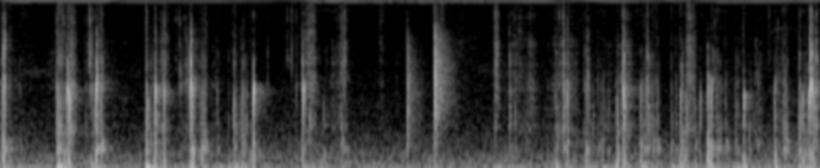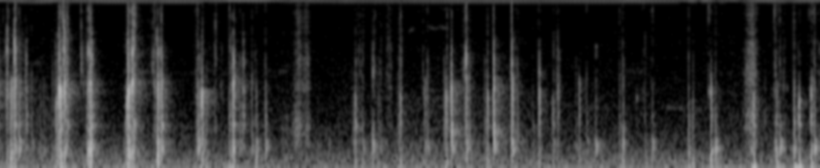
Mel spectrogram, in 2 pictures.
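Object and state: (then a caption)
Plastic audio interface scratched with fingernails. Fingernails scratch a small, hollow black plastic audio interface box close to the microphone. Rapid, bright, crackly scrapes and clicks come in uneven bursts with almost no ring, and the sound is quiet overall.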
